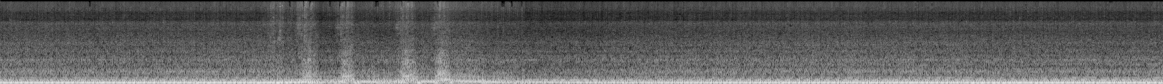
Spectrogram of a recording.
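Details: Dodge 318 V8, budget rebuild, reinstalled after a broken flex plate was replaced and cam and lifters inspected; oil pressure 60 psi, temperature 175–180°F: a steady low idle burble, with quick throttle blips rising and settling cleanly back to idle; healthy.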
